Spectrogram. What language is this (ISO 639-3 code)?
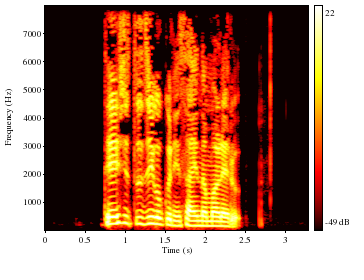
jpn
